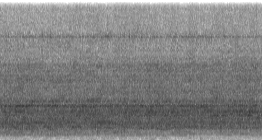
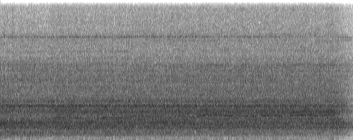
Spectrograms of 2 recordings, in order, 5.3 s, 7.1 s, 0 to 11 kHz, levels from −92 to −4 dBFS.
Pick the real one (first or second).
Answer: second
